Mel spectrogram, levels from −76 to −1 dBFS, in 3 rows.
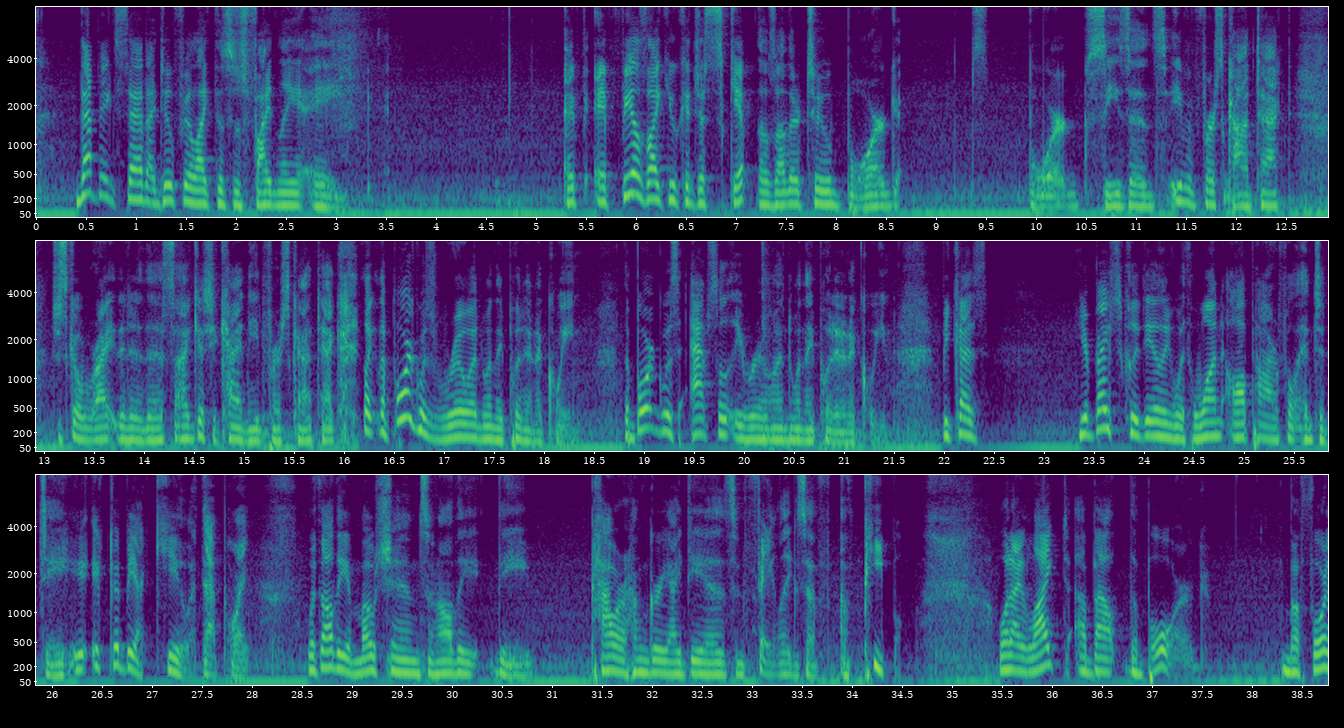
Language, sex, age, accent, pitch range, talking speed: English, male, 50-69, American, 115-150 Hz, 160 wpm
